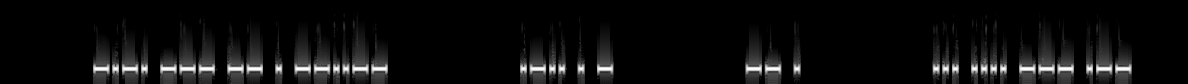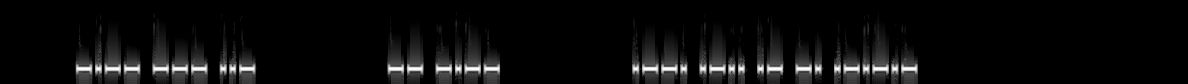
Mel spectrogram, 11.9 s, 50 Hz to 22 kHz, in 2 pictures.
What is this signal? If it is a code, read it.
Morse code, heard as a keyed tone, about 50 wpm, 700 Hz. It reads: COME, LET ME SHOW YOU MY PLAN.
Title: 4x Word-Spacing - Sentences from Top 500 Words - 50wpm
